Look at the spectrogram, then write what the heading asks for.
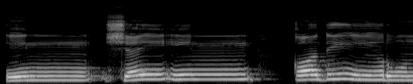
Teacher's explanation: گے حمزہ کے نیچے تنوین غنہ کریں گے ان شیئن قدیر قاف کو موٹا ادا کریں گے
